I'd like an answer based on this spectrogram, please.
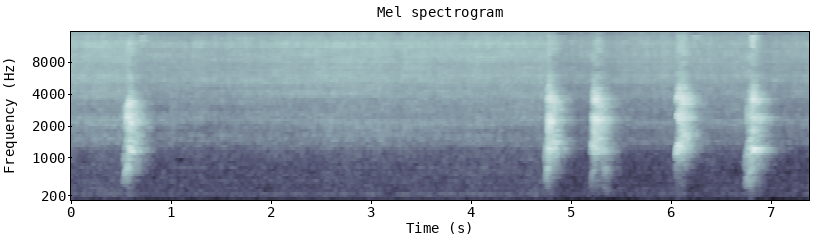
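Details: A Maltese dog barking at a mouse toy, giving one sharp high bark, then after a pause four quick yappy barks about half a second apart, over steady background hiss.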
